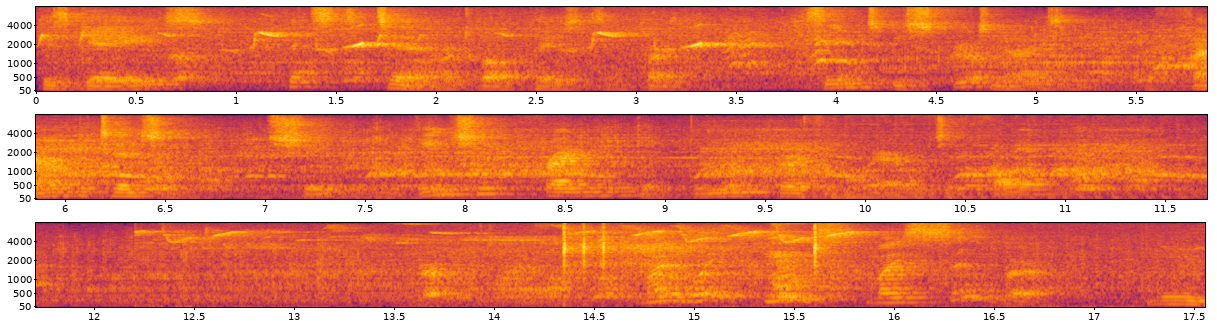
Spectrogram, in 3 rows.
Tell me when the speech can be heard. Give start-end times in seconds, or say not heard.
0.0-11.0, 14.0-17.5.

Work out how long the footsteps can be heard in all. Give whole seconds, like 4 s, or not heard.
not heard.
